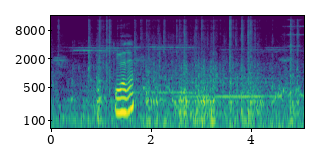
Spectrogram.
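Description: A restless pigeon perched on a house rooftop gives one short, loud coo about a second in, standing out briefly from faint outdoor background noise, with a person speaking briefly.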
